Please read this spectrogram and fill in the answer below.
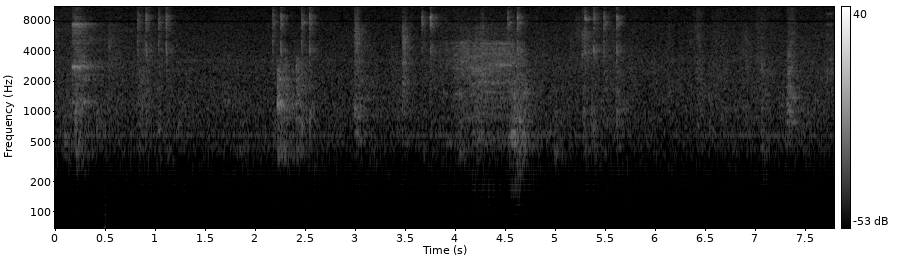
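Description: Heavy wet snow falling: faint irregular ticks and soft taps of flakes striking close by, over a quiet steady hiss.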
